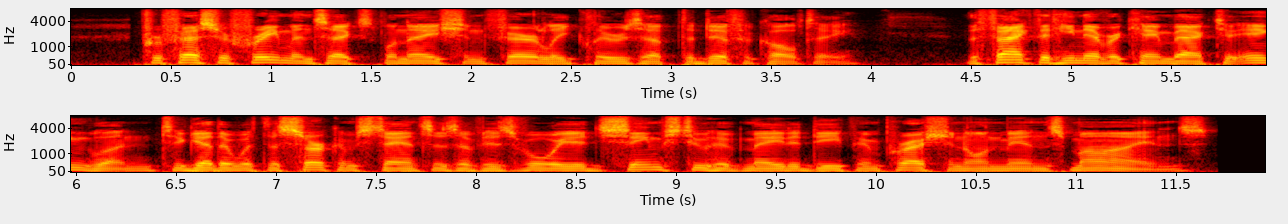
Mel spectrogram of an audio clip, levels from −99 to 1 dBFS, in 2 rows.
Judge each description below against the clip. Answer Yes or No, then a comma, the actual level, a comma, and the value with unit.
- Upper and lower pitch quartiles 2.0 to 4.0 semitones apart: Yes, average, 2.7 semitones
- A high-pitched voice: No, low, 105 Hz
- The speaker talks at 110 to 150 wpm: No, average, 165 wpm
